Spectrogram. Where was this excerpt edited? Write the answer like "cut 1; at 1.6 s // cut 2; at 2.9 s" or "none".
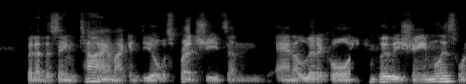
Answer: cut 1; at 3.6 s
